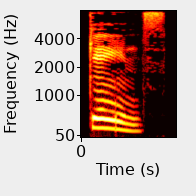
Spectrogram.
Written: Gaines

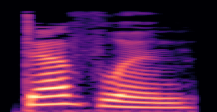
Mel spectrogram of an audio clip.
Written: devlyn

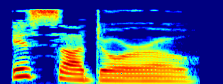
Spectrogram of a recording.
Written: isadoro

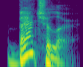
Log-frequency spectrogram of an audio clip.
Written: bachelor

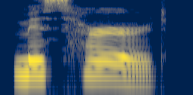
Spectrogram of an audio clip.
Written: misheard

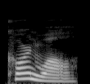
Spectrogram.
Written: Cornwall

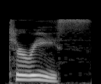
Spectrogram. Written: therese

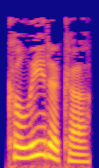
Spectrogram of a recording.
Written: qaletaqa

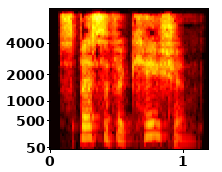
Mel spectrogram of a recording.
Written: specification

